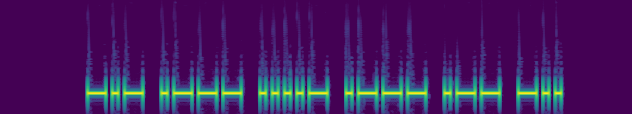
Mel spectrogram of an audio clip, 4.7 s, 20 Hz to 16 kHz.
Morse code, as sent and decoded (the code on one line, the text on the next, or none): -.- .--- ....- .--- .-- -..
KJ4JWD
